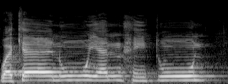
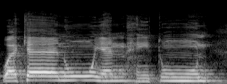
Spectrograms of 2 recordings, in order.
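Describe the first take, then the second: Both takes have the same delivery.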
